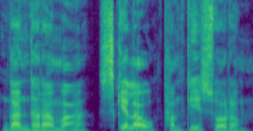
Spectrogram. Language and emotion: Bodo, neutral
